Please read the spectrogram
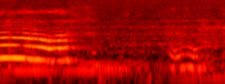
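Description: A toddler's short, high-pitched vocal cry, falling slightly in pitch over most of a second, followed near the end by a fainter, wavering little sound.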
